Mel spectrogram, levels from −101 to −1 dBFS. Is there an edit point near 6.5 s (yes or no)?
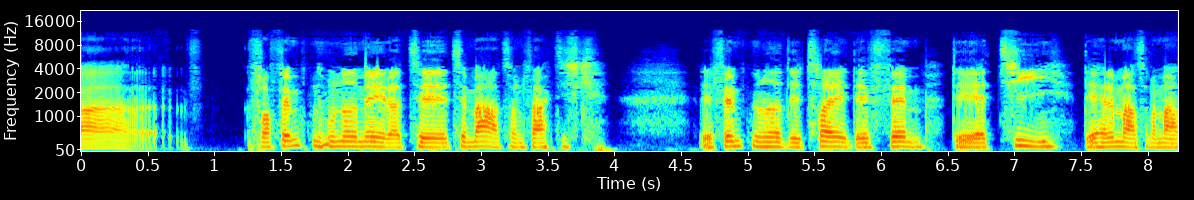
yes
